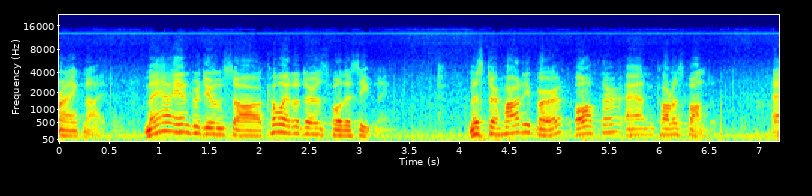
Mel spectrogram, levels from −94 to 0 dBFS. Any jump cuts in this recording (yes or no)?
no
